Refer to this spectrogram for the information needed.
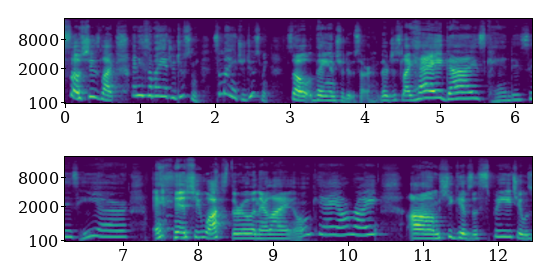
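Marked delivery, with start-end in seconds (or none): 0.9-2.7 high-pitched imitation, getting softer; high, hammed-up little demand; mock diva plea. Candace demanding introduction, retold. 4.7-7.1 high, drawn-out mock introduction; singsong imitation of an obliging introduction; half-hearted announcement. Guests announce her, retold. 9.3-10.4 high, softened polite response; thin show of going along; lukewarm mock approval. Guests' lukewarm response, retold.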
